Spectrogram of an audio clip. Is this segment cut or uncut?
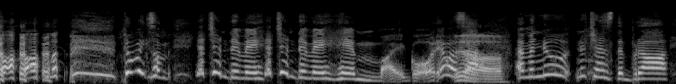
cut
